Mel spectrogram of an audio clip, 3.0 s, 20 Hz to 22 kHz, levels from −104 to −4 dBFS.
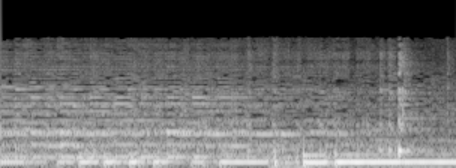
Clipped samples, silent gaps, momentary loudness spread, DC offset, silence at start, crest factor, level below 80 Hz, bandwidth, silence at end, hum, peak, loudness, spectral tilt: under 0.1%; none; 7 LU; under 0.1%; 0 s; 16 dB; -38 dBFS; 6.4 kHz; 0 s; none; -2 dBFS; -18 LUFS; -9 dB/octave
